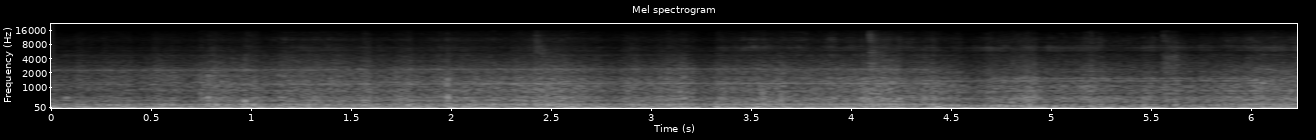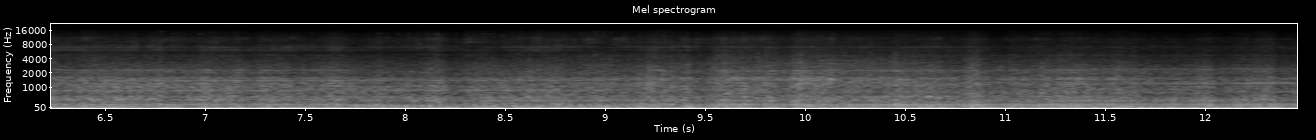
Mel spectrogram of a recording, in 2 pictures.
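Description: A motorcycle engine running steadily under the rider as it cruises along the road, mixed with road and air noise. The engine note dips and climbs again about halfway through.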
